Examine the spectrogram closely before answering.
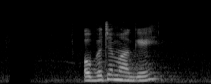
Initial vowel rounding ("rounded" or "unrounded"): rounded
